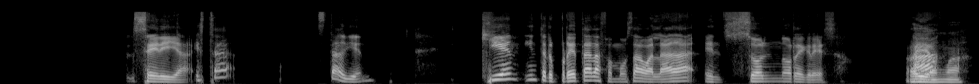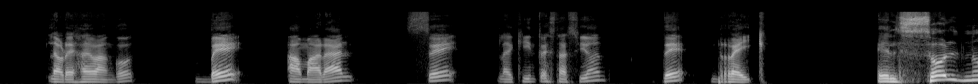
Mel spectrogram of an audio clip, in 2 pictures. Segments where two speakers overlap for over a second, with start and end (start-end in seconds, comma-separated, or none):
none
